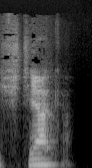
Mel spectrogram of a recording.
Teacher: make sure to pronounce the ST like a sh, yeah? Because the S comes before it, die stärker.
